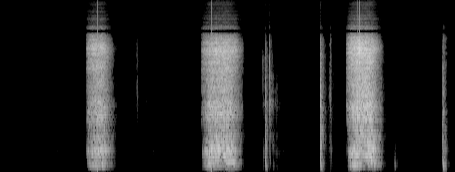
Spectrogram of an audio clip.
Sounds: Sniff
